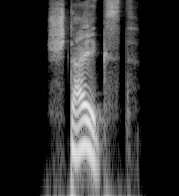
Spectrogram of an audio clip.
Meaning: second-person singular present of steigen
- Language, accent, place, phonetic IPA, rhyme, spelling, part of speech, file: German, Germany, Berlin, [ʃtaɪ̯kst], -aɪ̯kst, steigst, verb, De-steigst.ogg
